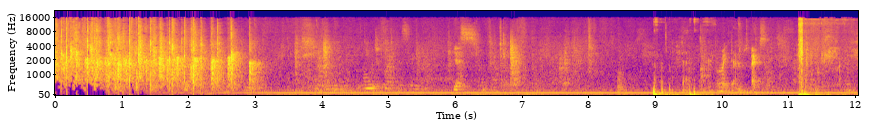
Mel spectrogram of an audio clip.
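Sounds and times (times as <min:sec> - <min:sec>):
low electrical hum: 0:01.0 - 0:12.0
microphone knocks: 0:09.0 - 0:09.9.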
